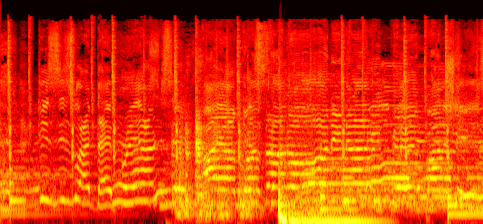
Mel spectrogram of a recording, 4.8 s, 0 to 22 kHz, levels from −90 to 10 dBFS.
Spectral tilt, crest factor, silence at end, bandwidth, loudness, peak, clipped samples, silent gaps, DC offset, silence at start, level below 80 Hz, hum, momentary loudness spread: -4 dB/octave; 14 dB; 0 s; 17.5 kHz; -15 LUFS; 0 dBFS; under 0.1%; none; under 0.1%; 0 s; -20 dBFS; none; 6 LU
